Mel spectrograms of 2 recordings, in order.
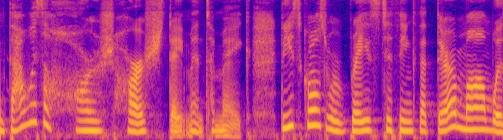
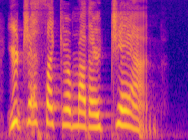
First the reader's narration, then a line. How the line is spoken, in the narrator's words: Grandma would yell at her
